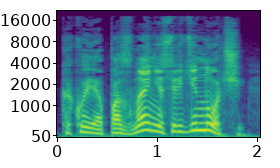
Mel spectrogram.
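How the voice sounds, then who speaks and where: A man's voice: fairly high pitch, very animated, normal speed, no echo, studio quality. A man voicing an indignant, defiant young woman in an audiobook.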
